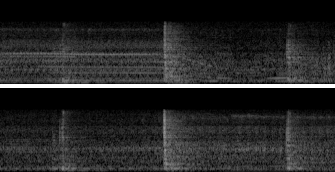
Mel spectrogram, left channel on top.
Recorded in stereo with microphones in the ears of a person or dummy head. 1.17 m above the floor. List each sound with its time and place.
0.5 s a cupboard door: 40° right (ahead or behind), 1.0 m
